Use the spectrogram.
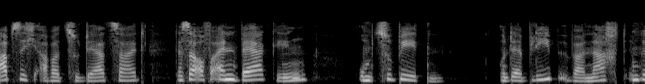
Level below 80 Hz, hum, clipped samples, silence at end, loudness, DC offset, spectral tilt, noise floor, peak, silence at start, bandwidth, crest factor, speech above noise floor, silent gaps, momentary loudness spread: -68 dBFS; none; under 0.1%; 0 s; -23 LUFS; under 0.1%; -3.5 dB/octave; -67 dBFS; -6 dBFS; 0 s; 8 kHz; 18 dB; 43 dB; none; 13 LU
